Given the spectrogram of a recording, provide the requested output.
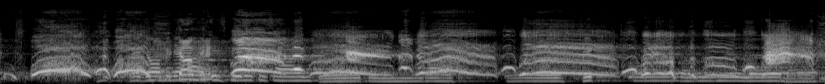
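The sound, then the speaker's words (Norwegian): Several babies wail and scream at once, a loud overlapping chorus of high, rising and falling cries with an echoing quality, continuing without pause, during a baptism by the Pope in a chapel in Rome of 28 babies, 15 boys and 13 girls. “For det var noen babyer som begynte å skrike, eh, for det gjør jo gjerne små eh, babyer,”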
